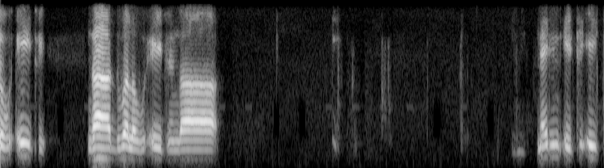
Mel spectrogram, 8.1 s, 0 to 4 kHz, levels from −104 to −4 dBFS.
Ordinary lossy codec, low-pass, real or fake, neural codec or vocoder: none; 3.6 kHz; real; none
